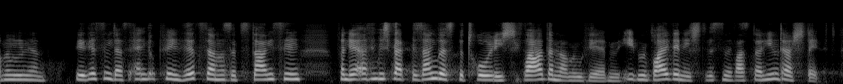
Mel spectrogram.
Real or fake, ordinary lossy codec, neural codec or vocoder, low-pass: fake; none; codec, 16 kHz, 0.5 kbps, FreqCodec, larger model; 7.2 kHz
